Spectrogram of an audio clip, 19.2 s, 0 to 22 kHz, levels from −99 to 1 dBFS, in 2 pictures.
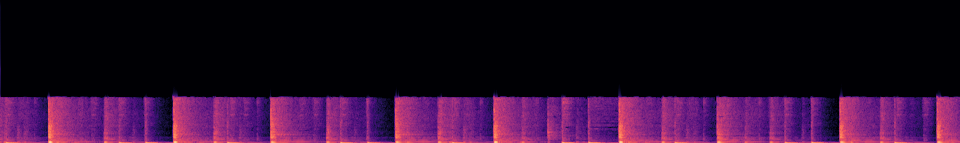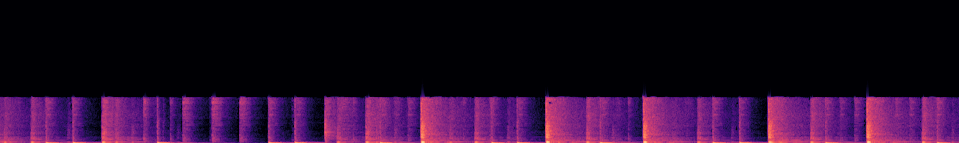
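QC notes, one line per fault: Throughout, AAC compression: nothing above 7.1 kHz, so the music sounds dull, smeared and warbly. Likely low-bitrate AAC-LC, consistent with about 32 kbps.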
